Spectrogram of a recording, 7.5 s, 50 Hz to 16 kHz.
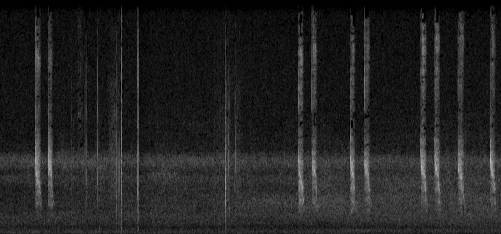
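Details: Several Eurasian tree sparrows arriving to be fed at a Tenmangu shrine on 9 September 2020: short, high chirps in loose pairs and clusters, scattered over faint background hum.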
